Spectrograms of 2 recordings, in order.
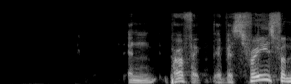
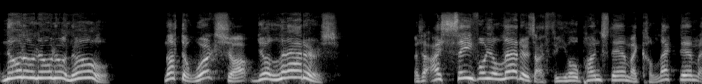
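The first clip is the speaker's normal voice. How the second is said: high, loud, eager correction; excited fanboy; 5 dB louder than usual. Retold or imitated. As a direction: pile it on like an overexcited fan. Eagerly correcting his idol.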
